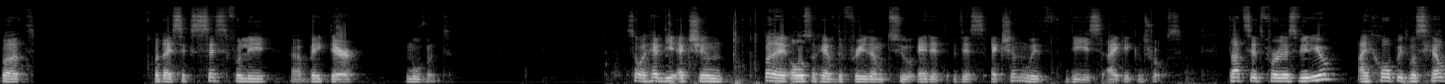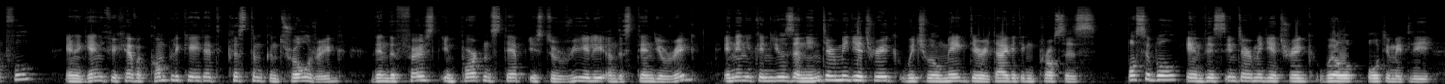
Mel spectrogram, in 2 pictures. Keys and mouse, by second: 0.3 click, 1.2 shift+middle click, 1.5 middle click, 2.5-6.1 drag, 6.3 middle click, 6.9 shift+middle click, 7.5 shift+middle click, 7.8 g, 11.1 g.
